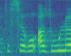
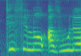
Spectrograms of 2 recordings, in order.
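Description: First: Said in the usual way. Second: Mock Spanish accent on "Tessero Azul", slowed and raised; hammed-up Spanish accent, higher and louder. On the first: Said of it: "Avec un accent espagnol". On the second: Shown as a demonstration. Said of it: "Avec un accent espagnol et ça fait T".

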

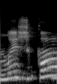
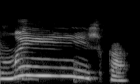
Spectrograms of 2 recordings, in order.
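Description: First: "Мишка" wrongly stressed as мишКА; short МИ, rising stressed КА in "Мишка"; stress on last syllable. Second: "мишка" as МИшка, high and very drawn out; slow calling МИ in "мишка"; stress on first syllable. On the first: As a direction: lean on the final КА of "Мишка". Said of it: "А що ми кажемо?". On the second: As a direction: stretch a high МИ in "мишка", then drop on ка. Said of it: "на який склад у нас падає наголос". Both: Shown as a demonstration.

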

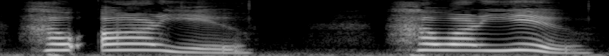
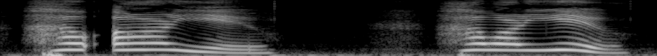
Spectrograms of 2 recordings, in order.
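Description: The two takes are said the same way.

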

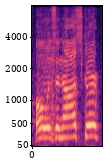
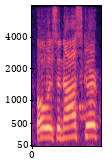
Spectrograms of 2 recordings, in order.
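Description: The two takes are said the same way.

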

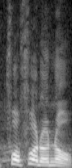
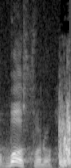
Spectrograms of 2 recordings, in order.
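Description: First: "Fósforo" with an f, the wrong way. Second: "Bósforo" with a clear b, low and firm; right Bósforo. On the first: Correcting her own slip, "Fósforo" with f. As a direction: say "Fósforo" with f to show the mistake. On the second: Correcting her own slip, "Bósforo" with b. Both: Shown as a demonstration.

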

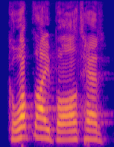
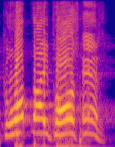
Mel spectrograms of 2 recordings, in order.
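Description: First: A lower, softer, slow sneer; quieter taunt. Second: Loud, slow jeering at the bald prophet; mocking taunt. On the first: Acted. Children mocking Elisha again, a softer lower jeer. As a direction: drop it down into a muttered jeer. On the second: Children mocking Elisha, a loud slow jeer. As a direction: taunt him loudly and slowly. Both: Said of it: "Forty-two children began to mock Elisha".

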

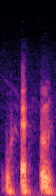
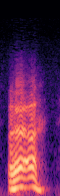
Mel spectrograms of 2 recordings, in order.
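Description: First: Said in the usual way. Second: Higher and louder, emphatic well; a cheerful, louder "well". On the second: Acted. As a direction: lift the second "well" up high and louder. Repeat said bigger.

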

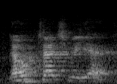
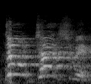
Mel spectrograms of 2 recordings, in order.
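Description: First: Said in the usual way. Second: "Don't touch me" jumps high, urgent; urgent warning. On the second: Acted. Jesus stopping Mary from grasping him, urgent high warning. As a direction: pitch it up as a sharp urgent warning.

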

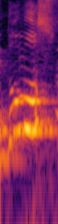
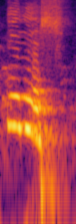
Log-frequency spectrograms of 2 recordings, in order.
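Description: First: High European Portuguese impression, not shouted; comic European Portuguese, pitched up; mock European Portuguese. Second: High, louder European Portuguese impression; emphatic comic European Portuguese, pitched right up; insistent mock European Portuguese. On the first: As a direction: answer evasively in a put-on Portugal accent. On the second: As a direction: insist in a put-on Portugal accent. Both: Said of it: "só entende se falar assim".

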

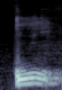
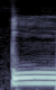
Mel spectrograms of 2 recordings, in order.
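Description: First: Short "উ", not drawn out; short vowel. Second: Long drawn-out "উ"; long vowel. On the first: Teacher contrasting vowels for learners, brief "উ". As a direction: cut the "উ" short. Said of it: "প্রথমটা টান হচ্ছে না". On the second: Teacher contrasting vowels for learners, lengthened "উ". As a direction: stretch the "উ" out. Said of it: "দ্বিতীয়টা টান হচ্ছে". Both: Shown as a demonstration.

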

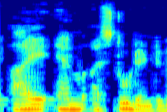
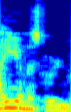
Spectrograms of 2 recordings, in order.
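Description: First: I am a student, slow with each word apart; teacher shows how learners usually say it; separated words. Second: I am a student run together as 'ie-mə student'; teacher shows the connected form for learners; linked up. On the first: Slow, separated learner's version. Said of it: "आप आमतौर पर कहते हैं". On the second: Quick, joined native version. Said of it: "I और M को मिला के". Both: Shown as a demonstration.

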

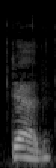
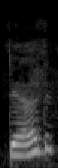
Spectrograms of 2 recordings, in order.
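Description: First: Said in the usual way. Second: Shocked question. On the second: Acted. Jane shocked at the news.

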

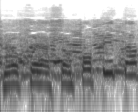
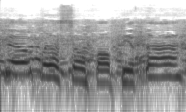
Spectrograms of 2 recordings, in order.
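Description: First: Said in the usual way. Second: Higher, laughing through it; laughing in delight; giddy laughing. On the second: Real, not acted.

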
